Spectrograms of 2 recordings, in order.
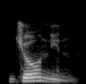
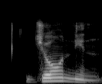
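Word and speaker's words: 上人: So how it will be pronounced? It is Jonin. Jonin. This is Jo, this is Nin. Jonin means holy priest or a saint.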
